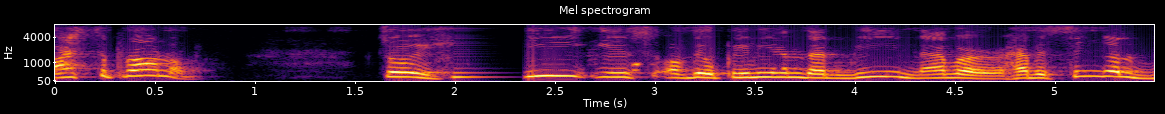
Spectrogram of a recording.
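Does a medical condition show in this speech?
No.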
